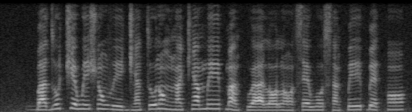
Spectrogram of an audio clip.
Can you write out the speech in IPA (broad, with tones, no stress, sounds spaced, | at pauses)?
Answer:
ɡ͡b a˨ d o˦ t͡ʃ ɛ˧ w e˧ ʃ ɔ̃˧ v eː˨ d͡ʒ ã˨ t o˦ ɾ ɔ̃˦˨ ŋ ã˧ t͡ʃ ã˦ m eː˦ ɓ ã˨ kʷ aː˨ l ɔ˨ l ɔ̃˨ s ɛ˧ w o˧ s ã˨ k͡p eː˦ ɓ ɛ˧ k ɔ̃˦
